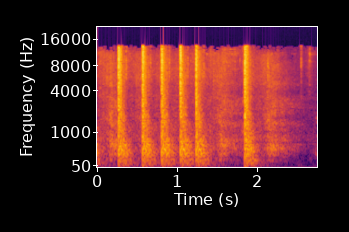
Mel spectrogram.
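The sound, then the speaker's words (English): Rifle shots from soldiers firing at targets in a mock village during a training exercise: six loud, sharp reports, five in quick succession and one more after a short pause, each with a brief decaying tail. “In this exercise, soldiers shoot at targets inside a mock village with both their rifles and their Nikons, and we're all wearing earplugs.”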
